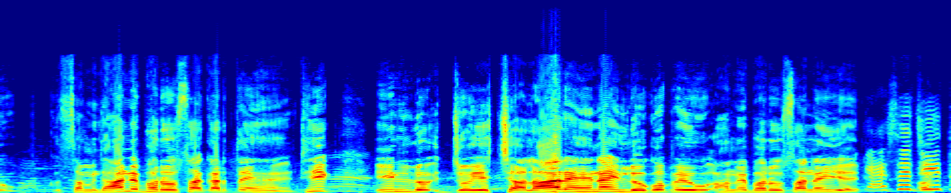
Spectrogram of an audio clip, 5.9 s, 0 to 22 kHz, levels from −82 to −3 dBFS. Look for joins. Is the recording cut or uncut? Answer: uncut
